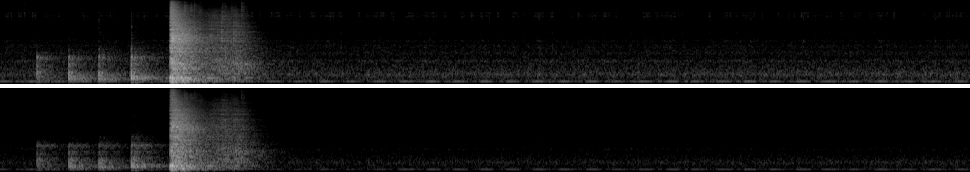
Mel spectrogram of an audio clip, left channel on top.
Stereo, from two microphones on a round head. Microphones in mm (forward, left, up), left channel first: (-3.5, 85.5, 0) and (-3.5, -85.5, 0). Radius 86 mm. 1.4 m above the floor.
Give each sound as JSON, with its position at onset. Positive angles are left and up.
{"t": 0.4, "sound": "knocking", "side_deg": 50, "distance_m": 0.5}
{"t": 1.7, "sound": "breaking glass", "side_deg": 5, "distance_m": 1.3}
